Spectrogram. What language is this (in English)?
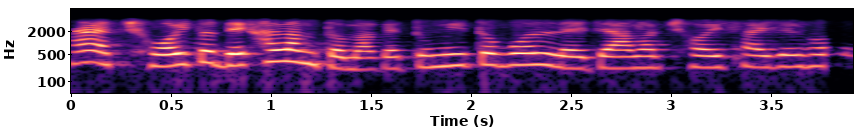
Bangla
